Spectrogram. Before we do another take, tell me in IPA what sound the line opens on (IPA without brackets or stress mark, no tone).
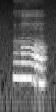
ɦ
